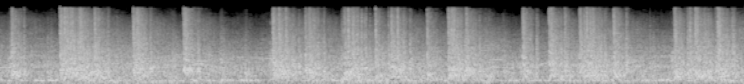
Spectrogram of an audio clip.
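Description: Firecrackers packed inside a burning Ravana effigy going off in a loud, continuous barrage of sharp bangs, several a second.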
